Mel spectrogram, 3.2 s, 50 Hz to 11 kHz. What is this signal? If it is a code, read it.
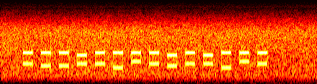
DTMF, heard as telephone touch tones, dialled by machine, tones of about 100 ms, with phone line noise. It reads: 85578208487208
